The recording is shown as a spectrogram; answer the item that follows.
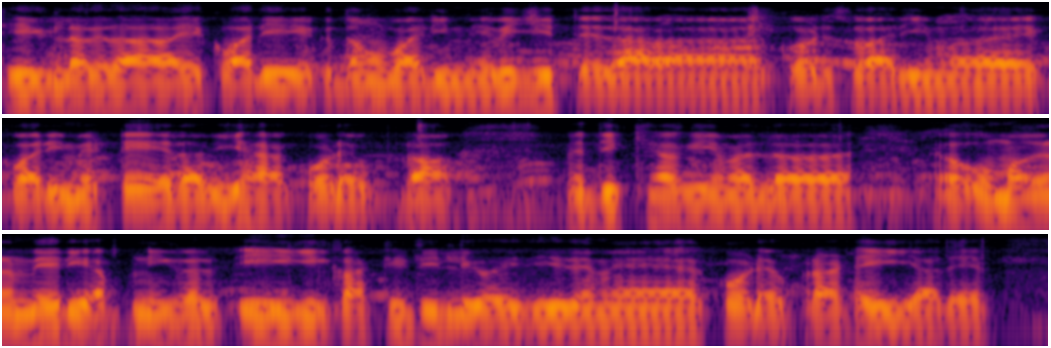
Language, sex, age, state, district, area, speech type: Dogri, male, 18-30, Jammu and Kashmir, Udhampur, rural, spontaneous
